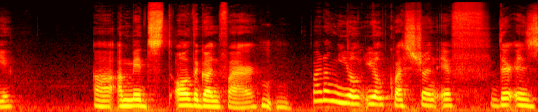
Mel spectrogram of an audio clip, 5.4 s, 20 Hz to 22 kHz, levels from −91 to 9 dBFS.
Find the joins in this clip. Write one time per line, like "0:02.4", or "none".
none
